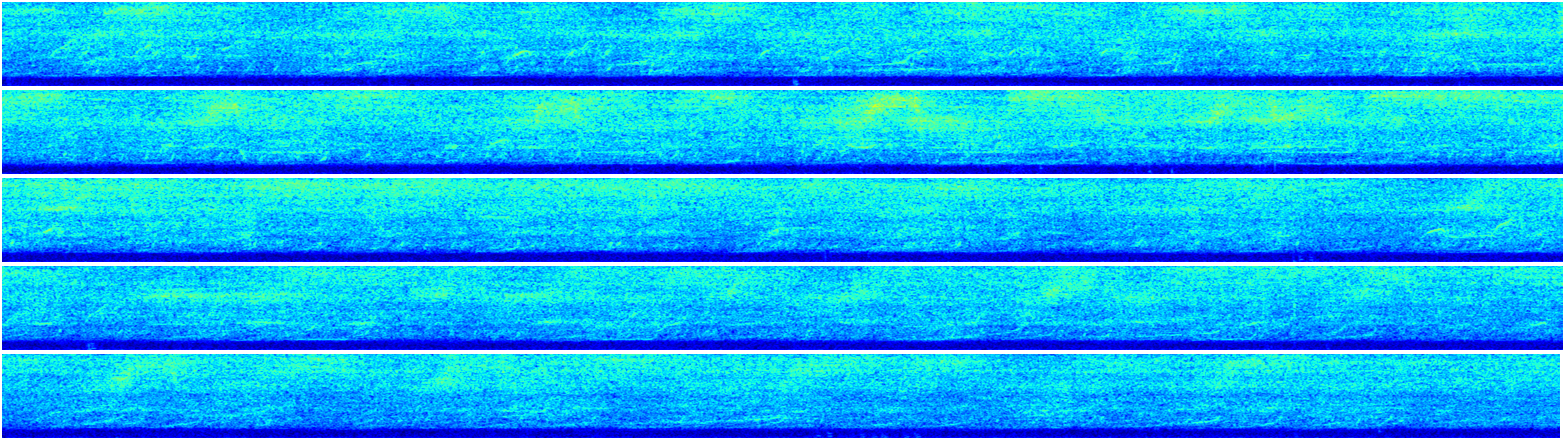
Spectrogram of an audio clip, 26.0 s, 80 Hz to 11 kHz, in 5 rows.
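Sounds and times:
insect chorus chirping: 0.0 - 26.0.

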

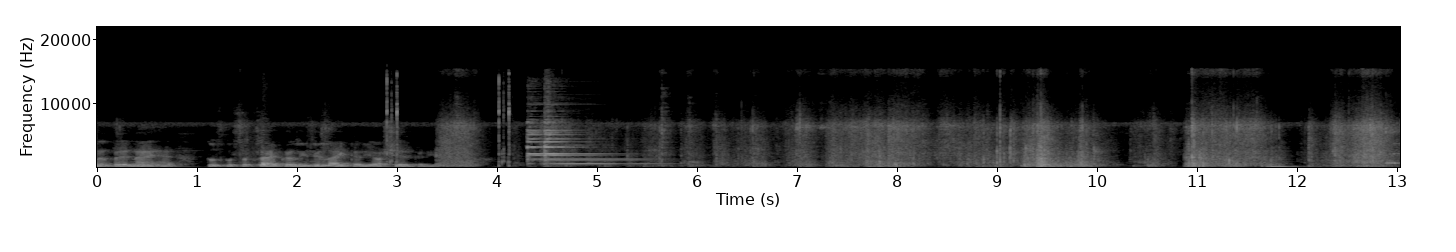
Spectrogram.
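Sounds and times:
plastic packaging crinkling: 5.5 - 13.0.

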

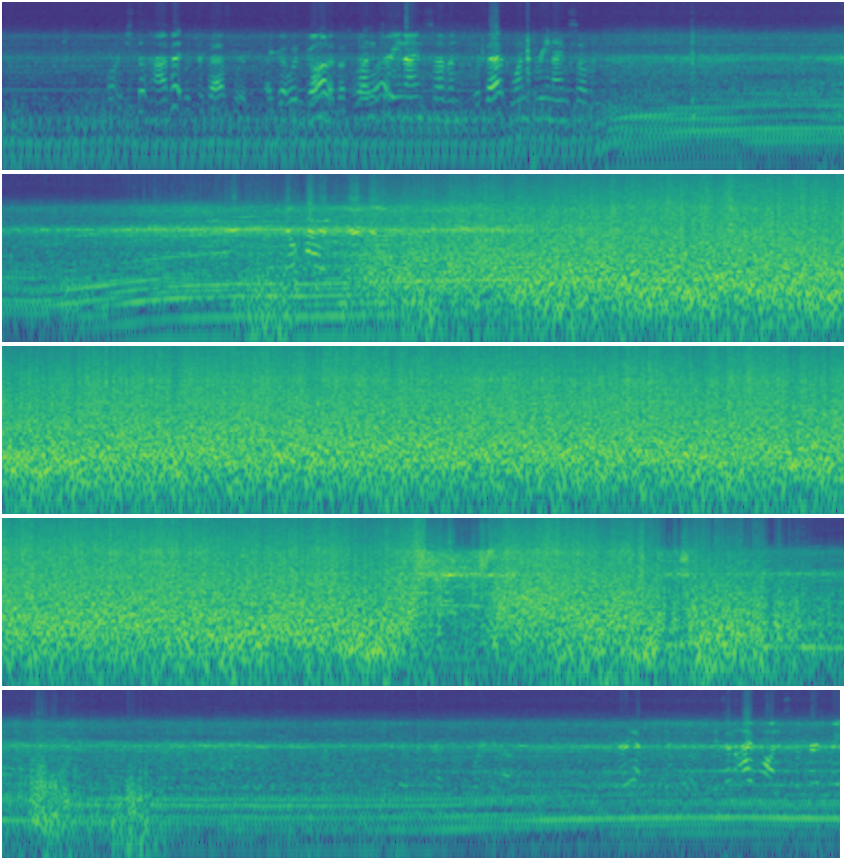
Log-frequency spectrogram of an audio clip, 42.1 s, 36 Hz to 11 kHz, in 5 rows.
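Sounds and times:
vehicle engine: 0.0 - 42.0
wind buffeting microphone: 9.6 - 36.9.

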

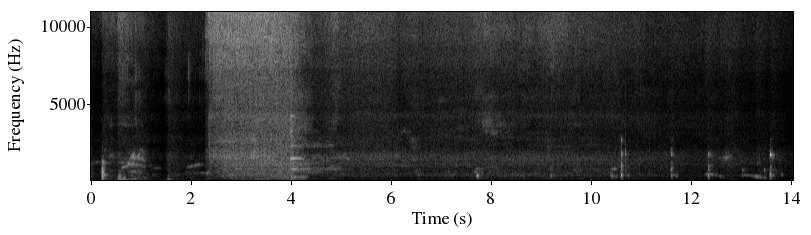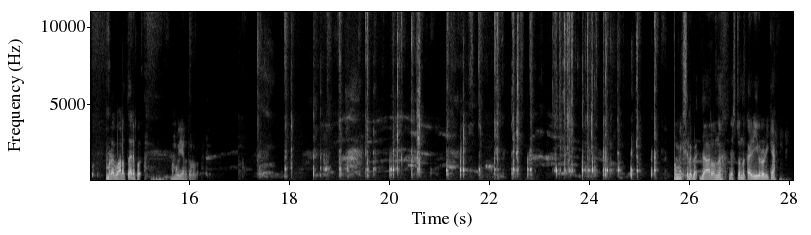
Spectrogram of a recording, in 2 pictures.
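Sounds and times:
liquid sizzling in hot oil: 0.0 - 14.5, 17.9 - 25.7
wooden spatula stirring: 17.9 - 25.7.

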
